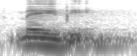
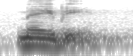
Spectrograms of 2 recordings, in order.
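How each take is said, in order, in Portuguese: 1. A sílaba tônica é a primeira. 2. A sílaba tônica é a primeira.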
